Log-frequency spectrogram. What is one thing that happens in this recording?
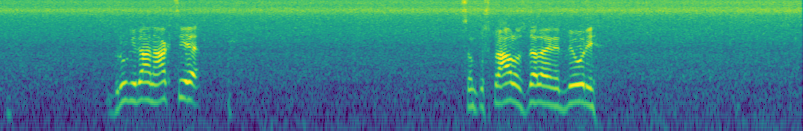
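A shallow stream trickles softly over stones.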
